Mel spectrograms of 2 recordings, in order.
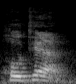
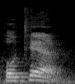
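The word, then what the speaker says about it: Hoter (חוטר): The rod there, the rod is called a koder. I pronounced that wrong. Try it again. Hoter. Hoter. C-H-O-T-E-R. C-H-O-T-E-R. The pronunciation is Hoter. Okay? And the branch is Netzer. Netzer. N-E-T-Z-E-R, N-E-T-Z-E-R, Neser.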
